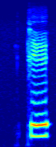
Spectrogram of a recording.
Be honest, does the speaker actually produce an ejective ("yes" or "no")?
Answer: no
